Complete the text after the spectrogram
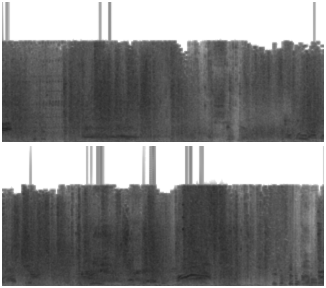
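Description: Shotgun blasts boom at close range.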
